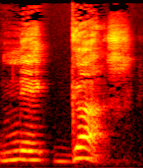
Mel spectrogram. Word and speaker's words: Negus: what is being said the proper pronunciation is Nick Gus is spelled in e gu s and it's means king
